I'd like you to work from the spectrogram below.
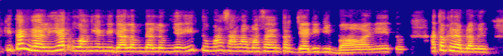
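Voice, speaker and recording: A middle-aged woman counselor on a talk show, chatting in a lively way and acting out quoted voices. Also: fairly high pitch, racing, no room sound, dull audio. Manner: chatty, lively, acts out quoted voices, frequent filler tags. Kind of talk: casual talk-show teaching.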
